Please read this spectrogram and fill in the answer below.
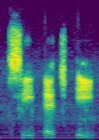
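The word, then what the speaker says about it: cliché: Please mark the pronunciation of the word CLICHE, and then there is an accent on top of E.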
